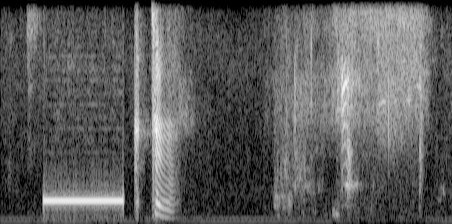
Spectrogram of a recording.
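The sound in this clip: A telephone call's ringing tone sounds once as a steady, mid-pitched tone lasting about a second, then people talk.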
